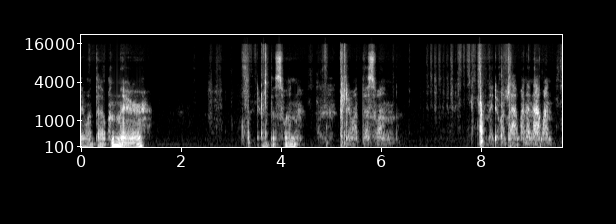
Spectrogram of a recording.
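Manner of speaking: hushed whisper. Laying out cards for a reading, whispering. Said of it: "I don't know why I'm whispering".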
